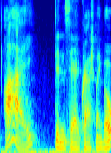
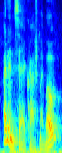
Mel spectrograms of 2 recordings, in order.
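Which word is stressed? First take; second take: I; didn't. First: The stress is on the word I. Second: The stress is on the word didn't.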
